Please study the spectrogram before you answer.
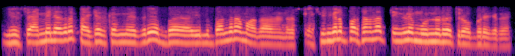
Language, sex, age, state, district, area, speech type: Kannada, male, 45-60, Karnataka, Belgaum, rural, conversation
